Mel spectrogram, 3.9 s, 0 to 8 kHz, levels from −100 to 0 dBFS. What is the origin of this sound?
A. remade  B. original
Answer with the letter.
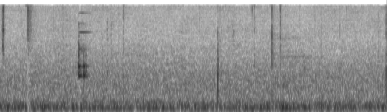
B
